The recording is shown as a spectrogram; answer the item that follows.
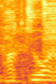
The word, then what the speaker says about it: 박주원: 박주원. 발음을 잘해 주십시오. 박주원 전 최고위원입니다. 근데 사실 따지고 보면 또 저 국회 부의장은 박주선 의원도 계시잖아요. 최고위원은 박주현 최고위원도 계세요. 그렇군요. 예, 맞습니다. 그러니까 이 발음을 좀 유의해 주십시오.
